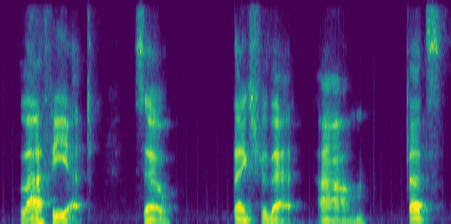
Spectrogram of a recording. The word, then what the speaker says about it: Lafayette: Walker Howard in Lafayette, which is how it's pronounced, apparently. Not Lafayette, Lafayette.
